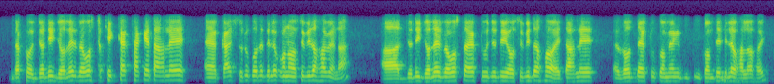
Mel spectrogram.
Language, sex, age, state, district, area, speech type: Bengali, male, 18-30, West Bengal, Purulia, rural, conversation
